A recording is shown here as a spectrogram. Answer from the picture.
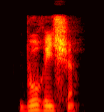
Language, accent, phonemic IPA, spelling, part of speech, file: French, France, /bu.ʁiʃ/, bourriche, noun, LL-Q150 (fra)-bourriche.wav
- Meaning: hamper (large basket)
